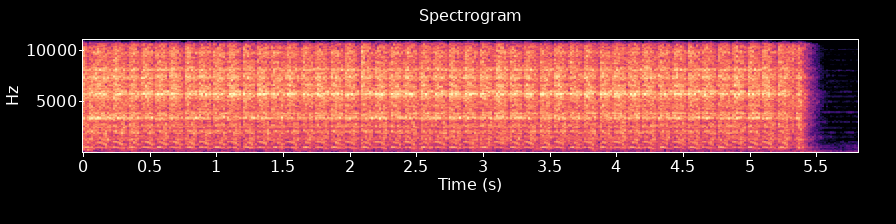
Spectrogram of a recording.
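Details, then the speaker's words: Reliant Regal Supervan 3 engine on the workbench, with fuel re-primed and the distributor moved because timing was uncertain. Even cranking at about three turns a second with no firing; crank, no start. "nothing at the moment have we lost spark that's the question and did have spark before"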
